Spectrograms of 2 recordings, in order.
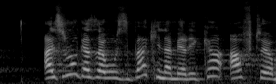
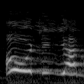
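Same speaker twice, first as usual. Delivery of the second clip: high, louder gushing exclamation; a friend's high, louder excited protest; exclaiming friend; 12 semitones higher, 10 dB louder than usual. Retold or imitated. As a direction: gush like an old friend who won't take no.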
